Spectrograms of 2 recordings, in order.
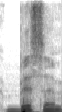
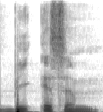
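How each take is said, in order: First: The vowel after b is short. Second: The vowel after b is long. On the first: The speaker calls it wrong. "The word bism is not bism" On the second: The speaker calls it right. "it is biism. There is alif here between the ba and the sa"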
